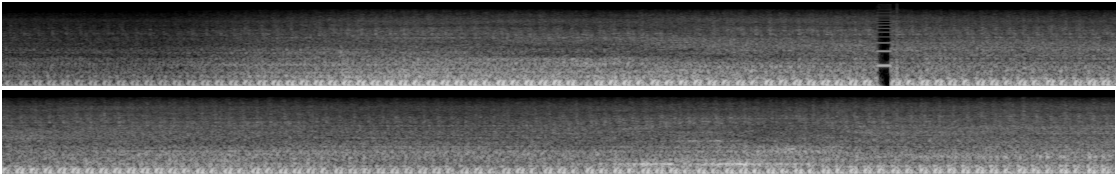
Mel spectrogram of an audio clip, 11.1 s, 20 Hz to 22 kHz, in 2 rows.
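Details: MTD 21hp lawn tractor, Briggs & Stratton V-twin once said to be blown, now running with heavy exhaust oil smoke and oil residue on valve cover: steady, even V-twin beat, no knocks, ticks or rattles; internals sound fantastic, normal running.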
